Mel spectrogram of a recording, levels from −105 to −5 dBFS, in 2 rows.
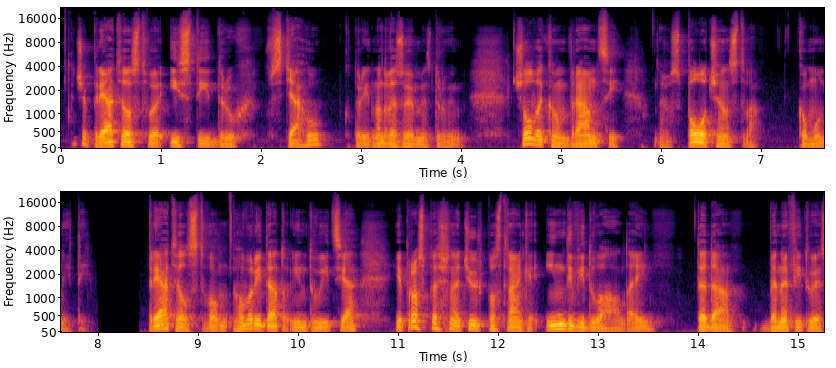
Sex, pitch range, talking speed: male, 75-105 Hz, 115 wpm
